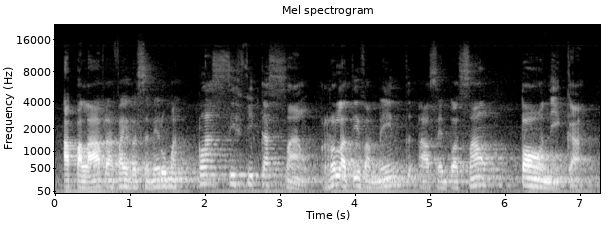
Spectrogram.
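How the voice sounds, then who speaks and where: A male teacher with an Angolan Portuguese accent, giving a televised classroom lesson and spelling out syllables slowly and deliberately. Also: medium pitch, darkish tone, a little hiss or hum. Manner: slow, deliberate, syllable-by-syllable explaining. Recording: echoey room with long reverb.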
